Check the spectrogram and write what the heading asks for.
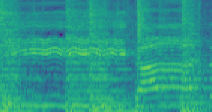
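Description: Live acoustic band playing: a voice singing a wavering, held melody over acoustic guitars, electric bass and drums.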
